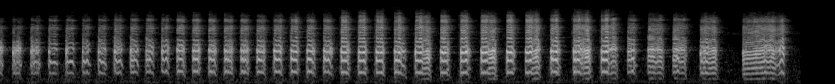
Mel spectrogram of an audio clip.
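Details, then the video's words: A red junglefowl hen, whose call is used as a lure to draw males near or make them crow, gives a fast run of about thirty harsh clucking notes, roughly four a second, ending in one longer, drawn-out squawk. "Suara Ayam Hutan Betina"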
